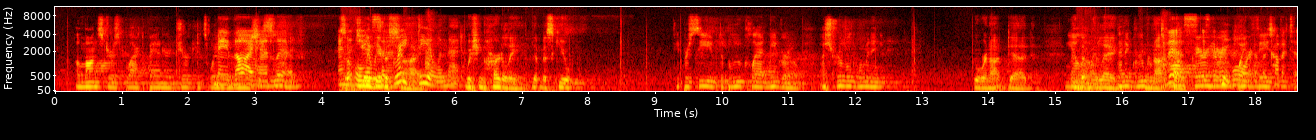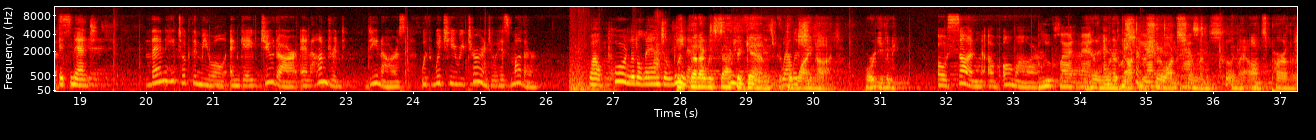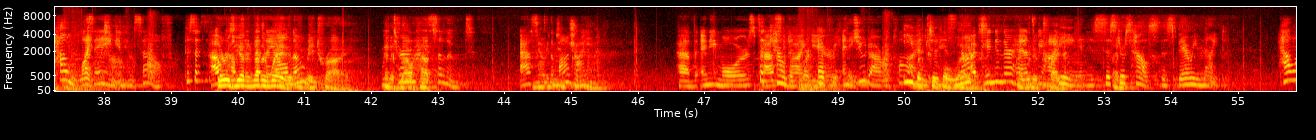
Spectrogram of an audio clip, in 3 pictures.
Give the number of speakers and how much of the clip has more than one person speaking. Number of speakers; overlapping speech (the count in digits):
4, about 44%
